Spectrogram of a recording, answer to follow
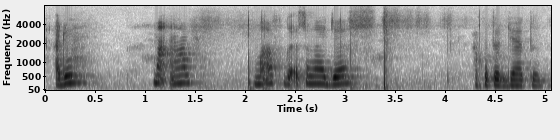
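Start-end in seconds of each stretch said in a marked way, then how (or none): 0.1-3.0 startled, higher and louder sorry; flustered apology. Acted. Bumps into someone, apologizes.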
